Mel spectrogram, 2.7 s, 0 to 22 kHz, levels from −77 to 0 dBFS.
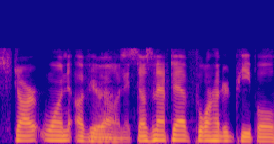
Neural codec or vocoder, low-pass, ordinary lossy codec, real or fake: codec, 44.1 kHz, 7.8 kbps, Pupu-Codec; 5.4 kHz; Opus, 24 kbps; fake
